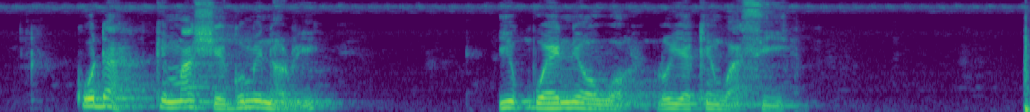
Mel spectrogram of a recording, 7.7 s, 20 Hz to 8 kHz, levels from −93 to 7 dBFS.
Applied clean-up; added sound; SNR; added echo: none; none; none; none.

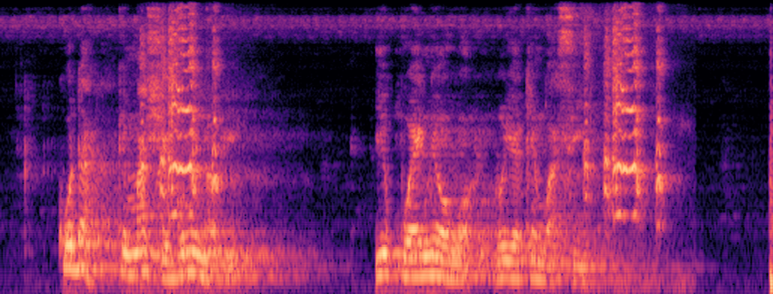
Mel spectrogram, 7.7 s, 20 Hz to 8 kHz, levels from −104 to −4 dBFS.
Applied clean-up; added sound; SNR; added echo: none; Chicken, rooster; -2 dB; reverberation time 1.2 s.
